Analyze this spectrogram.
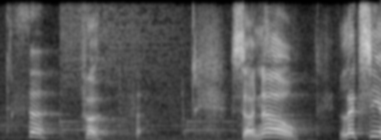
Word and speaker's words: pho: So instead of pot au feu, which means pot on the fire, they call it pho. All right, and that's how you pronounce it. Pho.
